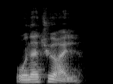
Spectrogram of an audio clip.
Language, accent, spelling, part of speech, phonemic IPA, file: French, France, au naturel, adverb, /o na.ty.ʁɛl/, LL-Q150 (fra)-au naturel.wav
- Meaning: 1. naturally 2. in the nude 3. most simply, most plainly (in the plainest or simplest manner) 4. without seasoning, flavouring or dressing 5. proper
